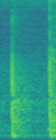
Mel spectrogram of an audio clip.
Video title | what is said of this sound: My favorite homemade bread recipe | you thump it and it sounds hollow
